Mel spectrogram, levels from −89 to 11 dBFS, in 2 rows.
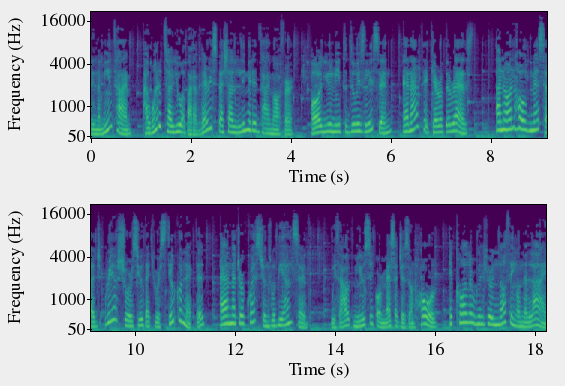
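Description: At 3.35 to 3.40 s, compressed frames are skipped. About one frame, roughly 50 ms (which fits a 46.4 ms frame), never plays, and the audio jumps ahead by that amount.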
